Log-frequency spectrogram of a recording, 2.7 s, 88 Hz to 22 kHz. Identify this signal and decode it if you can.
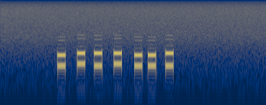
DTMF, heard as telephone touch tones, dialled by hand, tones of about 80 ms. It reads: 1525112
